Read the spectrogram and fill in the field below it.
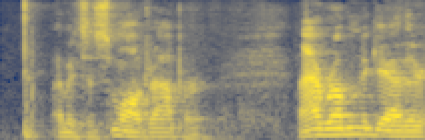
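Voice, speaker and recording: A man's medium-pitched voice, bright and sharp in tone, with audible room echo. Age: 60s. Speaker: product reviewer's father. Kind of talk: casual product review chat. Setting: live video stream. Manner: halting.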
